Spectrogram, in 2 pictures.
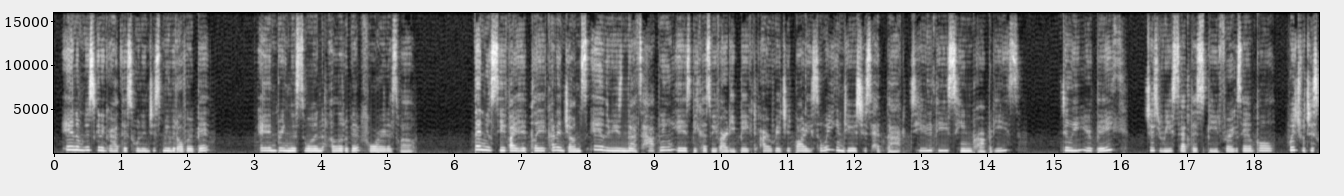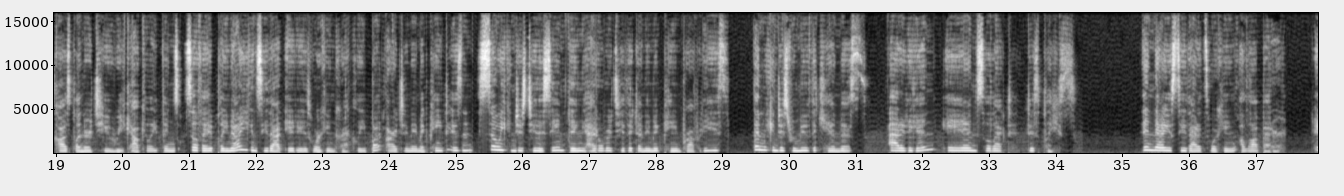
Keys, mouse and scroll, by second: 2.5 click, 2.5 middle drag, 2.8 g, 5.5-5.8 middle drag, 5.8 click, 6.2 space, 6.7 space, 8.7-10.8 drag, 13.0-18.2 drag, 20.7 space, 20.8 space, 21.4 space, 22.7 space, 24.4 click, 26.4 click, 29.7-31.7 drag, 31.7-32.9 scroll down 7, 32.9-34.4 drag, 34.4 space, 35.3 space, 36.0-36.9 middle drag, 36.9 space, 37.4 middle click.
